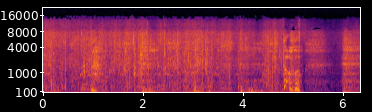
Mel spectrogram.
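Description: E-mountain bike tyres crunching and knocking over loose rocks on a steep climb, the rear wheel losing grip, with the rider grunting with effort a couple of times. The noise drops away sharply near the end.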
